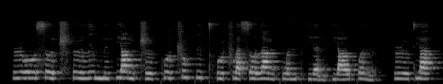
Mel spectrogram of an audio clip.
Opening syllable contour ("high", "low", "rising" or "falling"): high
